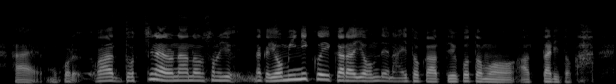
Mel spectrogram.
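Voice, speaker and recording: Very fast, high-pitched speech from a man with very wide pitch swings, dry and close with no echo against a quiet background. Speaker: podcast host. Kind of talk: casual solo podcast talk. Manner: animated, laughing.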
